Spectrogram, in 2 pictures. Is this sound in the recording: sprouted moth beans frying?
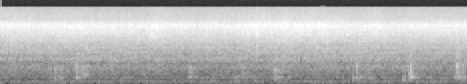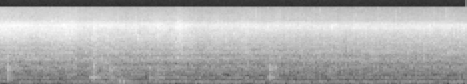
yes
